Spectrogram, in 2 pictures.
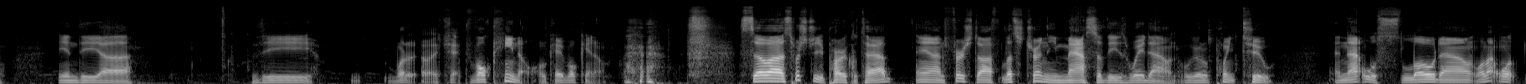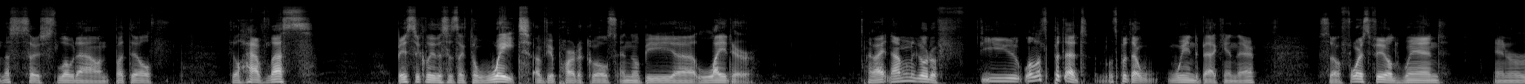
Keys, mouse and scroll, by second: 0.0 KP_1, 2.4 KP_0, 4.6-7.0 middle drag, 8.2-10.0 drag, 9.2-11.2 middle drag, 11.0-12.8 drag, 18.9-21.0 middle drag, 21.8-23.7 middle drag, 25.8-27.5 drag, 27.3 shift+a, 29.9 r.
